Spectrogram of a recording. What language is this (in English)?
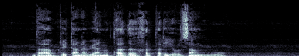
Pashto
